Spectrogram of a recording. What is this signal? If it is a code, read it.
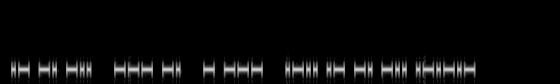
Morse code, heard as a keyed tone, about 34 wpm, 700 Hz. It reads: AND ON TO LAND.
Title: Sentences from Top 1000 Words - Review Part 2 - 35wpm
